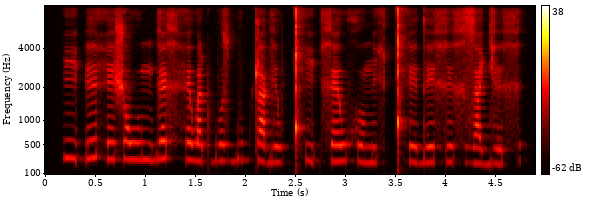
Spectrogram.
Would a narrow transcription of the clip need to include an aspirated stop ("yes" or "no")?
yes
